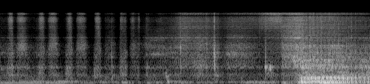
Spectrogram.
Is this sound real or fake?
fake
